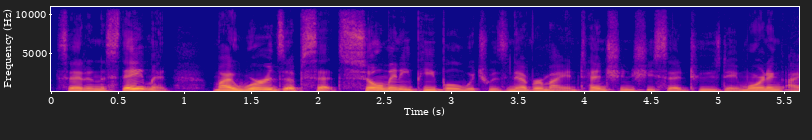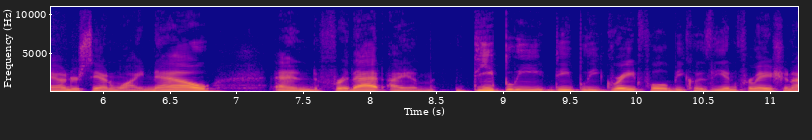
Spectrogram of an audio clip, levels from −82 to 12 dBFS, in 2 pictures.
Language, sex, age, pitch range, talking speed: English, male, 30-49, 95-125 Hz, 180 wpm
